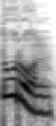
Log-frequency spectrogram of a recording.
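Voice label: "турун", Komi, female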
